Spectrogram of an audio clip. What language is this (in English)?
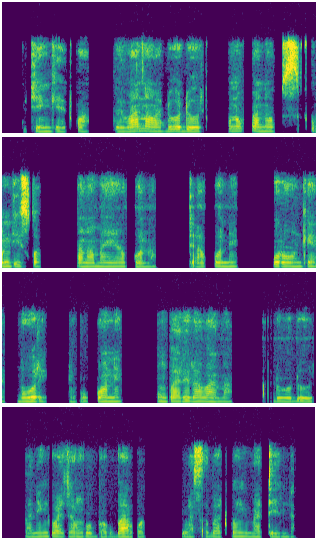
Ndau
